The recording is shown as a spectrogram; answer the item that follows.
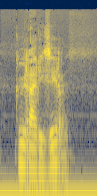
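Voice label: "curariseren", Dutch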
